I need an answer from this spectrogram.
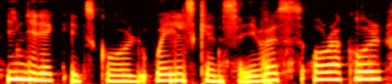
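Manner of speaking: usual speaking voice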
